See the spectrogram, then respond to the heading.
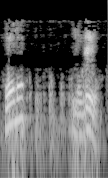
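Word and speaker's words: homologeo: Homologueo. Esta palabra homologueo, así se pronuncia.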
